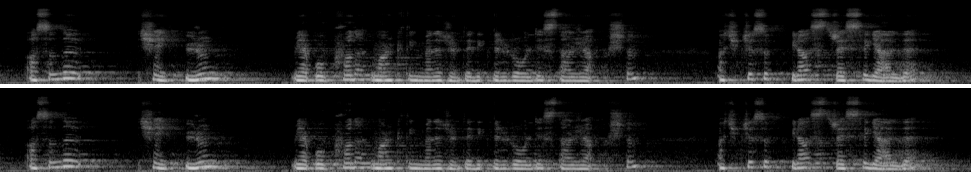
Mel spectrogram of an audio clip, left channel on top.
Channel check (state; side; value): normal; both; correlation 0.95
